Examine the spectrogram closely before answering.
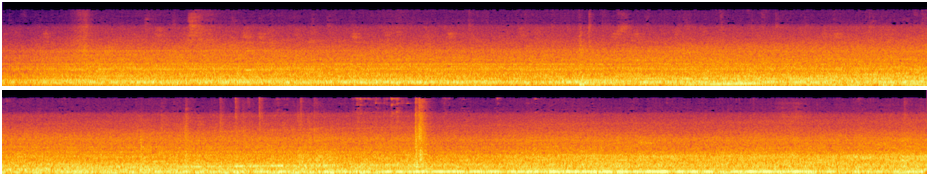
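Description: First-generation MTR M-Train electric multiple unit heard from inside a car as it gathers speed. A rumble of wheels on rail grows louder, and a motor whine rises in pitch from about a third of the way in, with a single sharp click about three quarters of the way through.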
